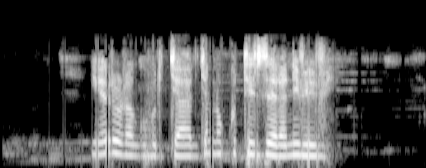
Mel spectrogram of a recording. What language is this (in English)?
Kinyarwanda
